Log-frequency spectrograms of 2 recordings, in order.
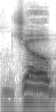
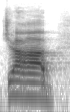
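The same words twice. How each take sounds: First: The vowel is long, rhyming with 'robe'. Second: The vowel is short, rhyming with 'rob'. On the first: The speaker calls it right. "pronounced Job" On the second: The speaker calls it wrong. "not Job"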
